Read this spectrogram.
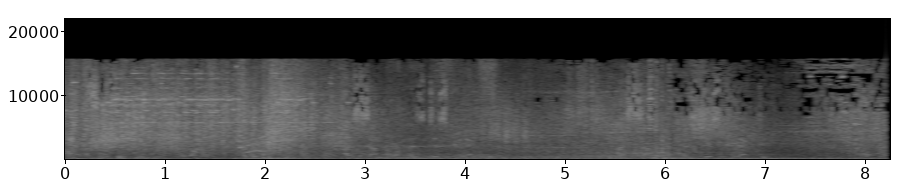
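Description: Game spell effects crash and whoosh in a busy fight.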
